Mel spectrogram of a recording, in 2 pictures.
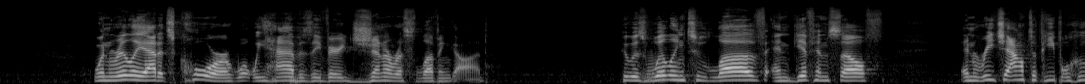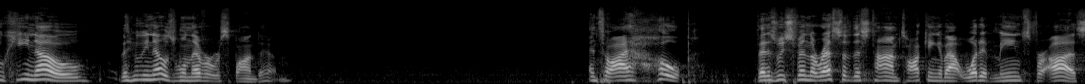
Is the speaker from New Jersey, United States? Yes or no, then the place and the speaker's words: no; El Dorado, Arkansas, United States; moved away; also born or lived in St. Louis / Cabot; I came from El Dorado, Arkansas, population 20,000 people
